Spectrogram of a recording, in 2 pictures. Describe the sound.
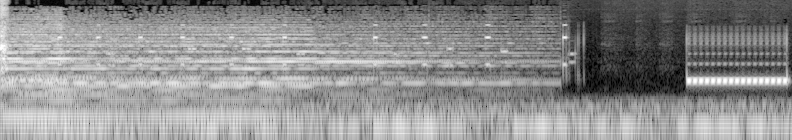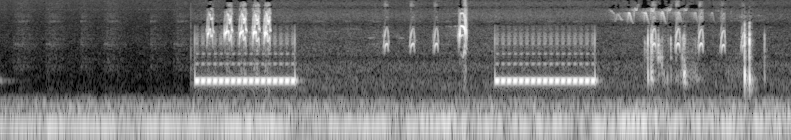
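A mobile phone rings during a call, its ringtone sounding in three separate bursts of tone over a low, steady background, after a sustained tonal drone at the start.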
